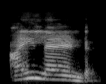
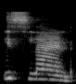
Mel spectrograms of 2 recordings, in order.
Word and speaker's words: island: ஐலேண்ட், ஐ லேண்ட், அதில் எஸ் என்ற எழுத்து சைலண்ட். இஸ்லேண்ட் அப்படின்னு படிக்க மாட்டோம். ஐலேண்ட் அப்படின்னு படிப்போம்.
